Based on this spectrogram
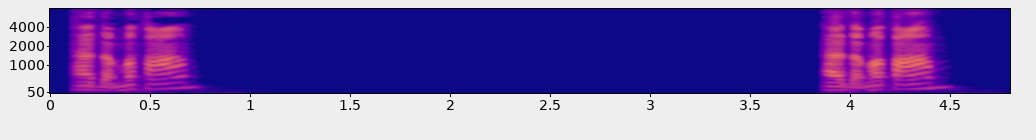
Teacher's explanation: Note that the question is formed by rising intonation only.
